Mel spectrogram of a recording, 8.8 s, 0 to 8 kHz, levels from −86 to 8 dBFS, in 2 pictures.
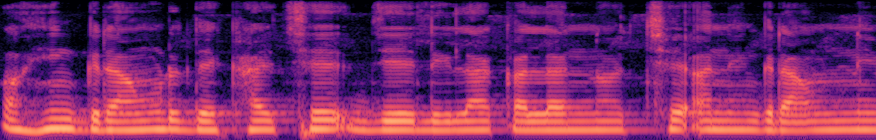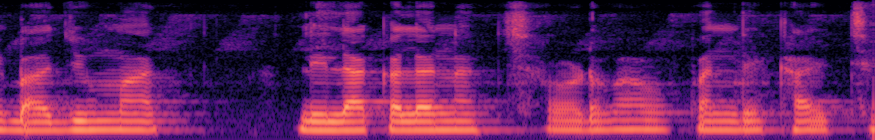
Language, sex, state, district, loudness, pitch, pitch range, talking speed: Gujarati, male, Gujarat, Valsad, -16 LUFS, 145 Hz, 140-150 Hz, 135 wpm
